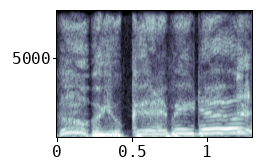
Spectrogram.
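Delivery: high squeaky disbelief; mock outraged squeal. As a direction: shriek it like the tricked friend. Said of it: "pulled a fucking ice out, like".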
